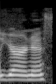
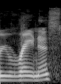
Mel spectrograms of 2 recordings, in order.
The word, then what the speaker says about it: Uranus: So here would be what we call Uranus or Uranus, depending on how you like to pronounce it.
